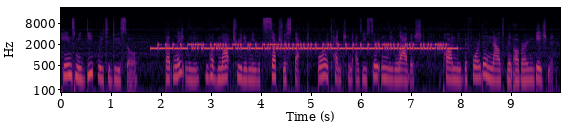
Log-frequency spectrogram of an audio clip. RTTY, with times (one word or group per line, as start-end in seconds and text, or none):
3.0-4.2 UFNXC
4.3-7.6 7K4P4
